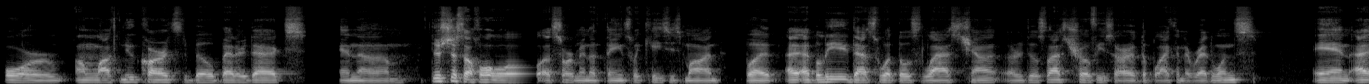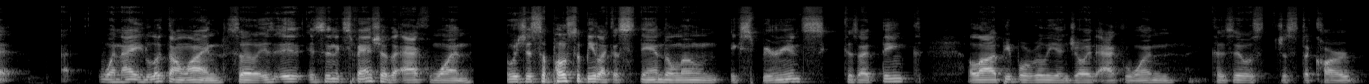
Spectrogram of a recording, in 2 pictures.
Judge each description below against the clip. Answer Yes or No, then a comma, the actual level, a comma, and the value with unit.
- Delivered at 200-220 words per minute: No, average, 175 wpm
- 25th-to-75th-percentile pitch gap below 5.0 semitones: Yes, narrow, 2.6 semitones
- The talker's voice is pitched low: Yes, low, 100 Hz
